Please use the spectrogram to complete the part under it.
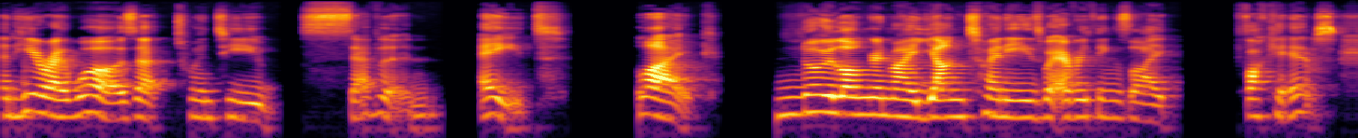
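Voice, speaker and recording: A woman's voice: mid-range voice, a bit bright. A woman in her thirties hosting a podcast, talking in a thoughtful, reflective way. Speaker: podcast host. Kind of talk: casual podcast chat.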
